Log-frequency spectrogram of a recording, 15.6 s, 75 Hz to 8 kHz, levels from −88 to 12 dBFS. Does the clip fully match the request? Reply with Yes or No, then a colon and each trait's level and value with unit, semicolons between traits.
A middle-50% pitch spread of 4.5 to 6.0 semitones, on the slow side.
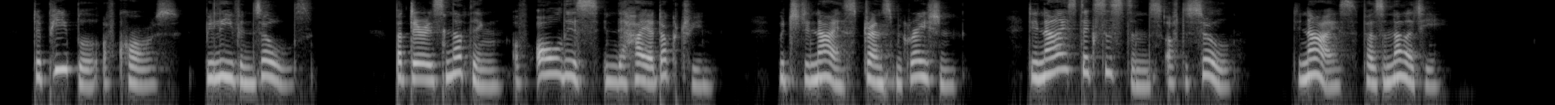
Yes: average, 5.0 semitones; slow, 110 wpm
